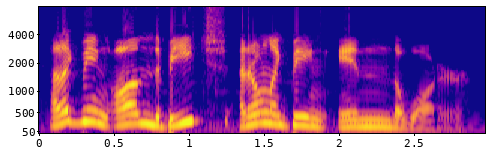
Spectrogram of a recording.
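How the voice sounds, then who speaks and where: Higher-voiced man streaming over music. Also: very animated, fairly quick, a bit bright. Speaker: game streamer. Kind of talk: live let's-play, reading story text aloud with casual asides. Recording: music playing behind the voice.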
